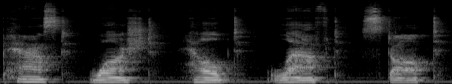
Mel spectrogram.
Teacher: if the word ends in a voiceless or unvoiced consonant the E is silent and the D is pronounced as t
